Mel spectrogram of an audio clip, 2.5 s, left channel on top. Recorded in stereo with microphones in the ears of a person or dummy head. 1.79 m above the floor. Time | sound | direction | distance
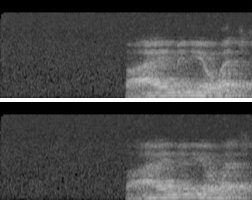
1.2 | a man speaking | 50° left (ahead or behind) | 3.5 m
